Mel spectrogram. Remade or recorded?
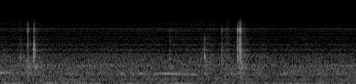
remade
